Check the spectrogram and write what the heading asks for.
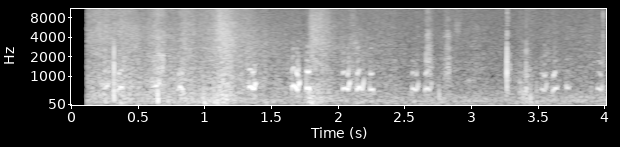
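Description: Guinea pig making short calls in quick little clusters, with fabric rustling in the first couple of seconds.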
